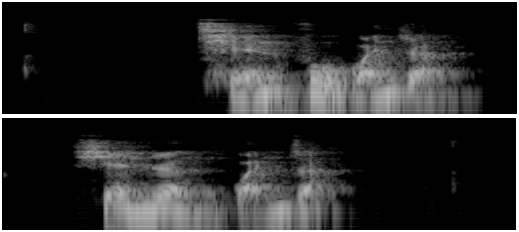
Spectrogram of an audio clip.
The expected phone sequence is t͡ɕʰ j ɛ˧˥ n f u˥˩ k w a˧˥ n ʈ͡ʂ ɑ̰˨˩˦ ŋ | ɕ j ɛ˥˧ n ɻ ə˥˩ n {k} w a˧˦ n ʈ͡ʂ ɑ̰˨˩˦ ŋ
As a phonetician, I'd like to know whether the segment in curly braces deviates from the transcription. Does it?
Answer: no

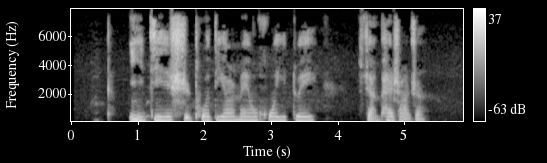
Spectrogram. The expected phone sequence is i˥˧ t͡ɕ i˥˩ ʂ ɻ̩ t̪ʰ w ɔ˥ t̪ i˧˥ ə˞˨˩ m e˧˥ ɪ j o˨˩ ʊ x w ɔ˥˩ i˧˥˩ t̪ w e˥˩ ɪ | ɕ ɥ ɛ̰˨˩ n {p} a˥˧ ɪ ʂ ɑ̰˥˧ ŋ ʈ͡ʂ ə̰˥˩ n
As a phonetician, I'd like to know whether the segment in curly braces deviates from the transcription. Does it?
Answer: yes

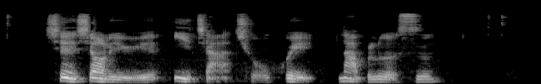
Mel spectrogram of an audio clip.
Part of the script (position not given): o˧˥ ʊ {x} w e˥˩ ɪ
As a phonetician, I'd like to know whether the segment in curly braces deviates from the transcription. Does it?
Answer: no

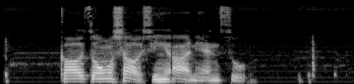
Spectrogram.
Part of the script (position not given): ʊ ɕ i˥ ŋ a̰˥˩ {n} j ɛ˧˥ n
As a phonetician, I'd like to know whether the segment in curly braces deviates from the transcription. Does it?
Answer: no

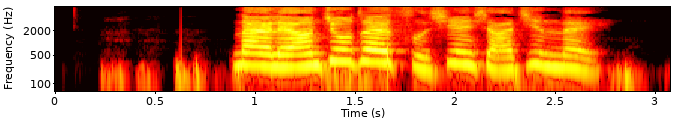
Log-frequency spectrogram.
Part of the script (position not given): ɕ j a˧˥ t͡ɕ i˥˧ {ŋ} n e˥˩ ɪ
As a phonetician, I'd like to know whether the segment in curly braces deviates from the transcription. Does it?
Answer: yes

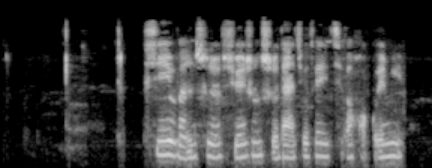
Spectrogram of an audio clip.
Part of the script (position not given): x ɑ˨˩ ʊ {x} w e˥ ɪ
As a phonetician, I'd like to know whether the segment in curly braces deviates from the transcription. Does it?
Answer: yes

